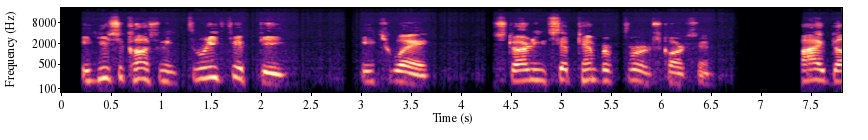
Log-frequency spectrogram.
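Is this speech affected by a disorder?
Yes: cerebral palsy.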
